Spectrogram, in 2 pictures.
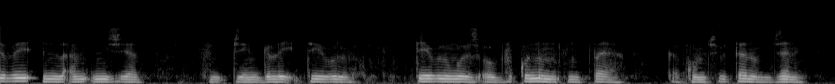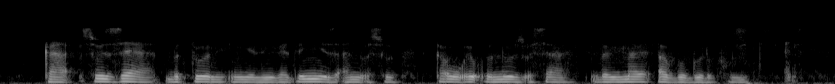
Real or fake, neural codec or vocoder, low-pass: fake; codec, 16 kHz, 4.8 kbps, FACodec; 5.4 kHz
